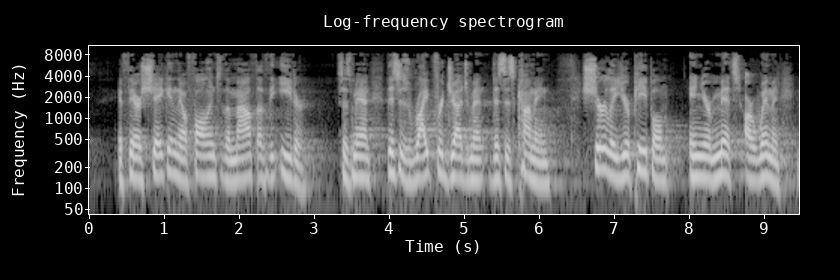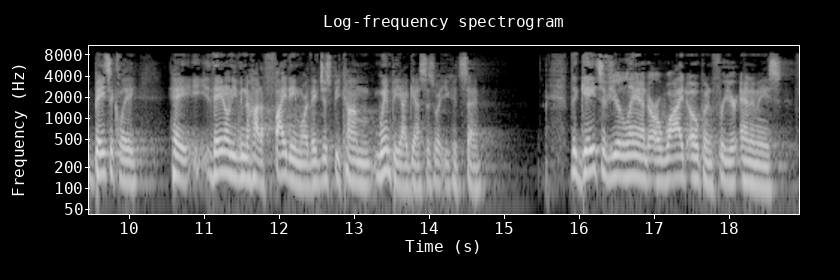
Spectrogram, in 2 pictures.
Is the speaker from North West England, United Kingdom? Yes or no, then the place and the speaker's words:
no; Scotland, United Kingdom; I am Scottish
